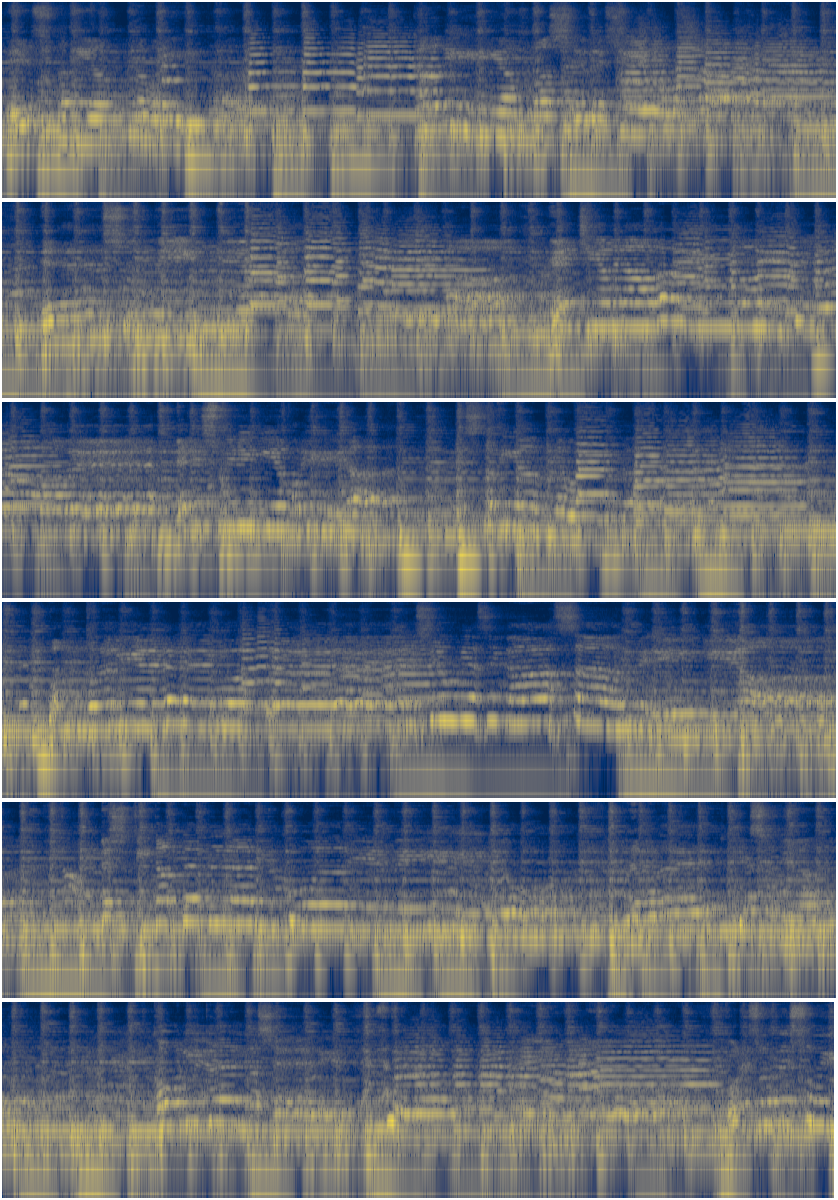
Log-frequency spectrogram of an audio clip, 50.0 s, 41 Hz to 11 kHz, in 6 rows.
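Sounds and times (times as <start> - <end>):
man singing into microphone: 0.0 - 50.0
trumpet: 1.5 - 4.6, 6.2 - 8.5, 10.7 - 13.3, 14.9 - 17.5, 22.3 - 24.9, 27.4 - 29.7, 45.5 - 49.2
rhythm accompaniment: 10.7 - 13.8, 22.3 - 25.9.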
